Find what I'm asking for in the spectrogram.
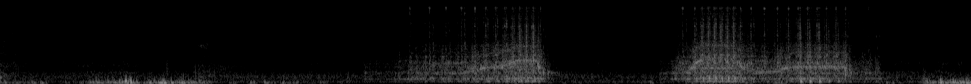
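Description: A sewing machine stitches a commissioned T-shirt quilt in two separate bursts of rapid, even stitching, with quiet pauses between and before them.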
